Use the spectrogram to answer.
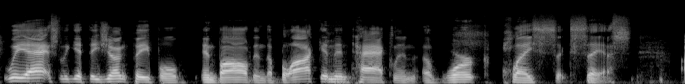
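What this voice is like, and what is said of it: Loud projecting coach's voice. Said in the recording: “I'm an old football coach, right? Because my voice is carrying pretty good here”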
